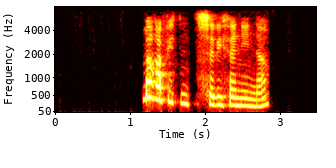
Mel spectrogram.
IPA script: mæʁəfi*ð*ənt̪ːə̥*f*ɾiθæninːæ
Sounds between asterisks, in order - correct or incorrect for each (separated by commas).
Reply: incorrect, incorrect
